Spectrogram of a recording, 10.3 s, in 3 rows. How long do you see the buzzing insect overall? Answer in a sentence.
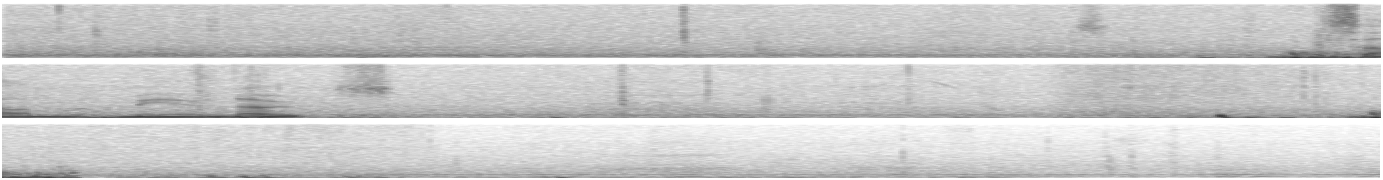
You can hear the buzzing insect for 10 seconds altogether.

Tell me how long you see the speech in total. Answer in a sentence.
You can hear the speech for 2 seconds altogether.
